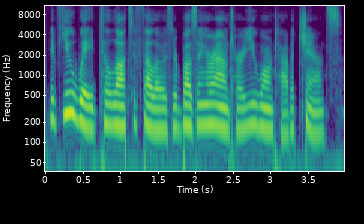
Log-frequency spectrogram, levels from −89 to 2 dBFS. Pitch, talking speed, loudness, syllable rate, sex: 175 Hz, 240 wpm, -17 LUFS, 5.4 syllables/s, female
